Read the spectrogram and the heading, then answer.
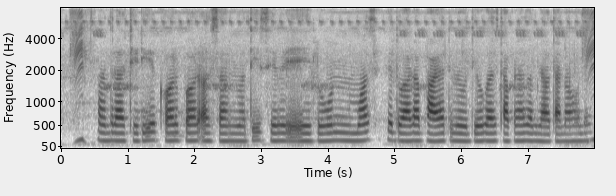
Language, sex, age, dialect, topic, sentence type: Magahi, female, 18-24, Western, banking, statement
